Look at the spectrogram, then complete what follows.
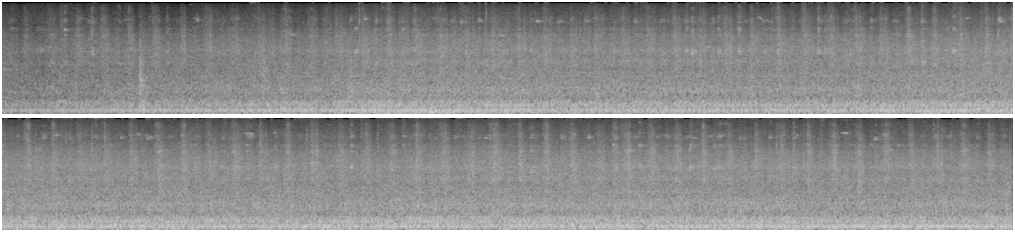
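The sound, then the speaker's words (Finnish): A water-powered frame saw runs steadily, its rapid rhythmic clatter and knocking riding over a deep mechanical rumble, growing slightly louder after the first few seconds, with no voices. “Tämä on vesisahana raamin sahausääntä.”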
